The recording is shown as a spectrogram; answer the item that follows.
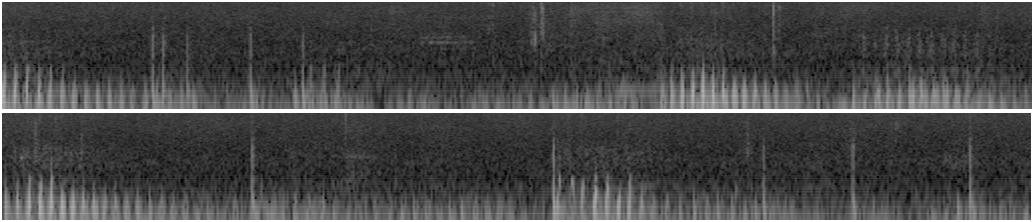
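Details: Male pet cat Mango purring while brushed on a table; a quieter, softer low rumble swelling in short bursts, with sharp clicks and light brushing noises scattered throughout.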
